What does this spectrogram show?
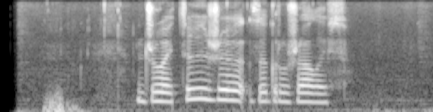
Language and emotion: Russian, neutral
